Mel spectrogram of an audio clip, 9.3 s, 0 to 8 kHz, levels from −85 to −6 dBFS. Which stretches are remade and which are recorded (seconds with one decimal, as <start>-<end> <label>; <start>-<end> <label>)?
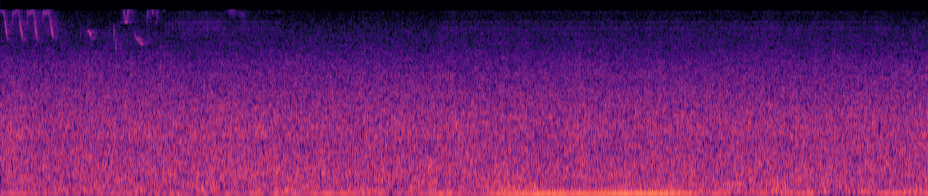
0.0-1.8 recorded; 1.8-2.8 remade; 2.8-4.4 recorded; 4.4-8.9 remade; 8.9-9.3 recorded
